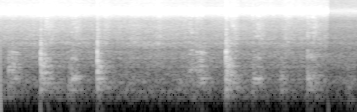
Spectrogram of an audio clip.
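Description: Carrot, onion, ginger and green chilli sauté in a pan for upma, a continuous bright sizzle punctuated by repeated scraping strokes of a spatula, close and fairly loud.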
